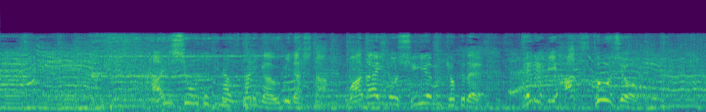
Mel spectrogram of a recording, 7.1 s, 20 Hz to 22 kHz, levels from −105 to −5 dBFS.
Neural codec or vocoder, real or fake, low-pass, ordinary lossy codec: vocoder, 22.05 kHz, 80 mel bands, Vocos; fake; 7.2 kHz; none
